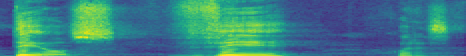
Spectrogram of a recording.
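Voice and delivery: emphatic call to repeat; leading a repeat. Shown as a demonstration. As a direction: lead the crowd through "Deus vê", pausing before "o coração". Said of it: "vamos repetir essa frase".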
